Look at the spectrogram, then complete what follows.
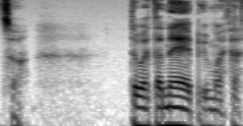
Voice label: "neb", Welsh

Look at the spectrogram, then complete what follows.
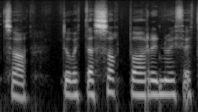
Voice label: "sobr", Welsh

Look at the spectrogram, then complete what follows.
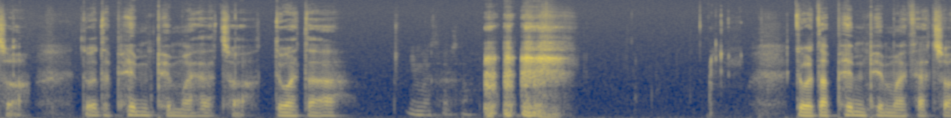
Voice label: "pump", Welsh

